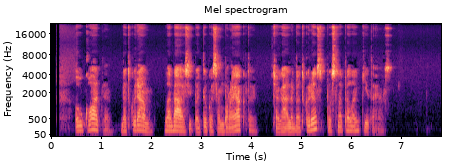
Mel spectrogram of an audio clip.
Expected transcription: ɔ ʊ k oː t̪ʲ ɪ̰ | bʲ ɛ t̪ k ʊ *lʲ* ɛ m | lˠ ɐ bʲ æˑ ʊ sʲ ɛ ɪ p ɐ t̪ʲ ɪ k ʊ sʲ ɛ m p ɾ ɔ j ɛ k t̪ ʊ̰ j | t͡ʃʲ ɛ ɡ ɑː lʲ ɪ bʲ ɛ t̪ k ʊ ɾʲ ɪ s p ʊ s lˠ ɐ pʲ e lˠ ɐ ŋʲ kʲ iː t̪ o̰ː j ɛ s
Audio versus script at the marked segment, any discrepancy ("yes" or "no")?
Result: yes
